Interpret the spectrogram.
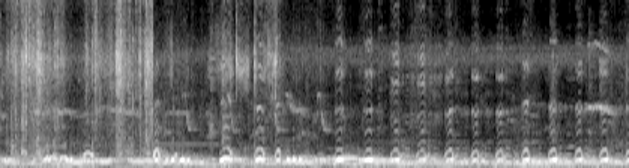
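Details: Kokah domestic pigeons, a caged male just paired with a female, calling intensely together: overlapping rapid rolling coos with hooked upward notes, quickening toward the end, with rustling and handling noise at the start.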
